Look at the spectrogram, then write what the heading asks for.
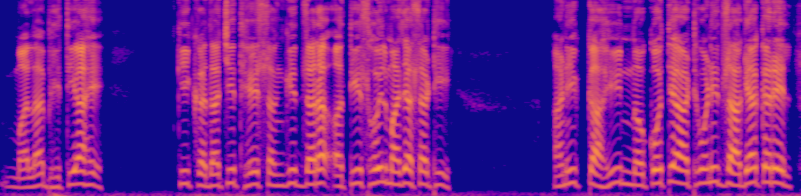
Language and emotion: Marathi, fearful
